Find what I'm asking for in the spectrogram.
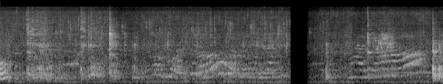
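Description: Potatoes and chopped onion fry in oil while being stirred in a pan, a close, continuous sizzle mixed with scraping stir sounds and a brief dropout in the middle.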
